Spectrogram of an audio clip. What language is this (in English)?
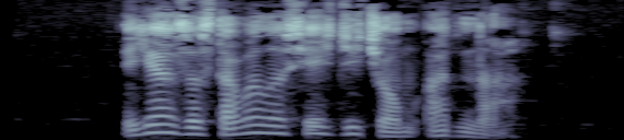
Belarusian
